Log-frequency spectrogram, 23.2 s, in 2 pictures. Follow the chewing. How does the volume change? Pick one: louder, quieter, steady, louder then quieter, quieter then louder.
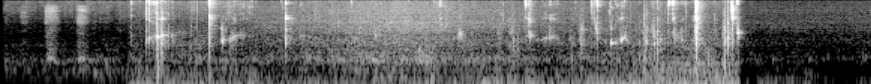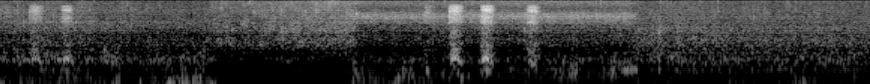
quieter then louder.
